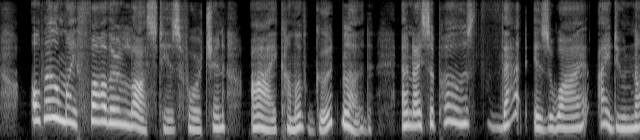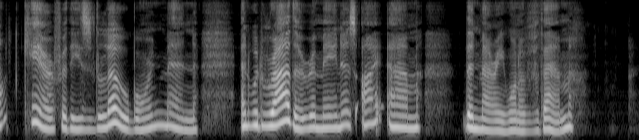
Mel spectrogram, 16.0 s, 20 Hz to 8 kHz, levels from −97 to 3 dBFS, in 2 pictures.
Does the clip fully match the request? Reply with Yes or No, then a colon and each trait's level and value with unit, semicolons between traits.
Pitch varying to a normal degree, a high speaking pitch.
Yes: average, 4.9 semitones; high, 210 Hz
